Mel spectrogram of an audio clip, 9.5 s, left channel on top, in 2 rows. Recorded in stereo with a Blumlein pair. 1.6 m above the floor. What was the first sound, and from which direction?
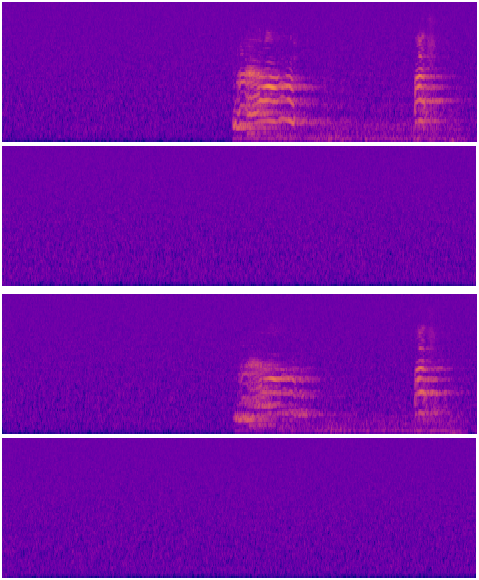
A cat meowing, 50° left.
